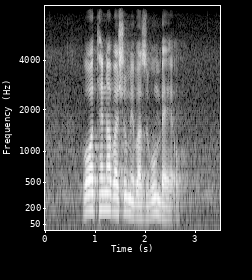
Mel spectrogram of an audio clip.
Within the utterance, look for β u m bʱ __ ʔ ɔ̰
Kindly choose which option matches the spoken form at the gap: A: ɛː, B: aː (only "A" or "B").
A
